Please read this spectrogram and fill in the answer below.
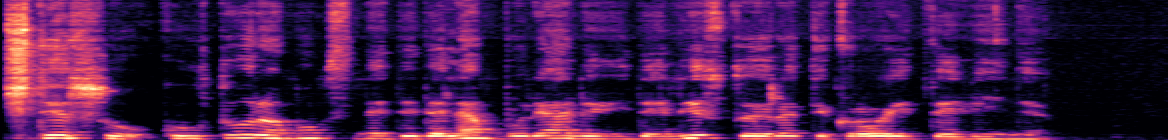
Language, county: Lithuanian, Vilnius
